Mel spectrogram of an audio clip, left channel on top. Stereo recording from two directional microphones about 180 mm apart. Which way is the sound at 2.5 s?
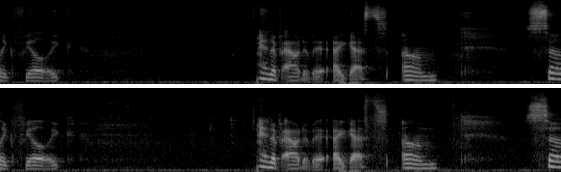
20° right (ahead or behind).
